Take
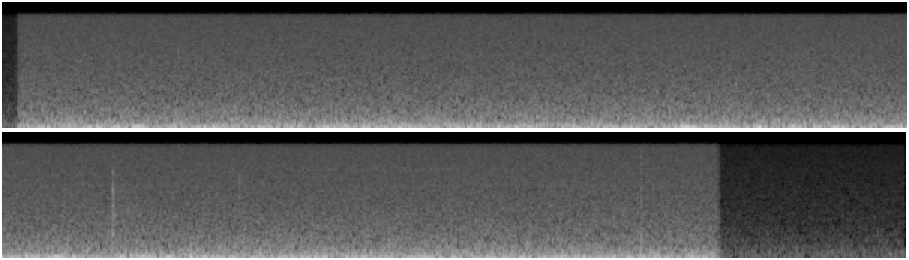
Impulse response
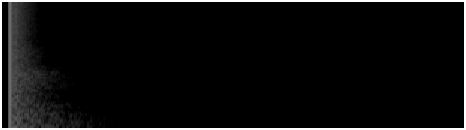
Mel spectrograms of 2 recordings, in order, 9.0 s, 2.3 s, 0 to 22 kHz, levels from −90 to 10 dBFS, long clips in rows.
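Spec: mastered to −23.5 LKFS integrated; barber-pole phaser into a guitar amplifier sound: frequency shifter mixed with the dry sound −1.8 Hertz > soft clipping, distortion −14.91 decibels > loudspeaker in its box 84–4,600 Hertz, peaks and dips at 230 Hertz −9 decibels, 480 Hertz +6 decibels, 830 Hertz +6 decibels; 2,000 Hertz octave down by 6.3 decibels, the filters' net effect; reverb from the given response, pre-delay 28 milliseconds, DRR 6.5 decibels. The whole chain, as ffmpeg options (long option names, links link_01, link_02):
-filter_complex "[0:a]equalizer=frequency=2000:width_type=o:gain=-8.5,asplit=2[link_01][link_02];[1:a]atrim=start_sample=2205,adelay=28[link_03];[link_02][link_03]afir=irnorm=-1:irlink=0,volume=-4.5dB[link_04];[link_01][link_04]amix=inputs=2:normalize=0,asplit=2[link_05][link_06];[link_06]afreqshift=-1.8[link_07];[link_05][link_07]amix=inputs=2:normalize=1,asoftclip=threshold=-22.5dB,highpass=84,equalizer=frequency=230:width_type=q:width=4:gain=-9,equalizer=frequency=480:width_type=q:width=4:gain=6,equalizer=frequency=830:width_type=q:width=4:gain=6,lowpass=frequency=4600:width=0.5412,lowpass=frequency=4600:width=1.3066,volume=15.5dB"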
